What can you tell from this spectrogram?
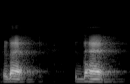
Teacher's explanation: उत्क्षिप्त इसलिए कहते हैं क्योंकि जीभ मूर्धा से टकरा करके एकदम से लुढ़क कर नीचे गिरती है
